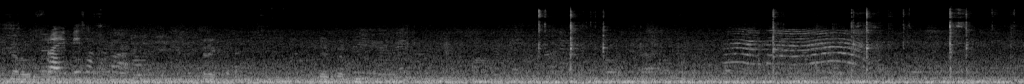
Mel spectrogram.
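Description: Steady low restaurant rumble with background voices, and a few sharp metal clinks as rice is served from a steel bowl onto a plate. A high, wavering voice rises and falls for about a second and a half near the end.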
